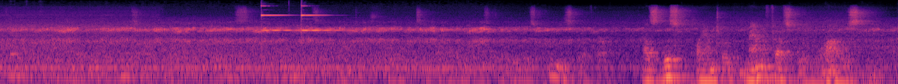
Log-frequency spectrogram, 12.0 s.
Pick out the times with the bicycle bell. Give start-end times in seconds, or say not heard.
3.5-4.5.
